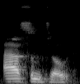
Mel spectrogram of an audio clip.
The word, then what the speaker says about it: asymptote: you spell asymptote and you don't say asymptote okay or any anything weird like that it's it's asymptote okay uh kind of a very uh silent P there okay an asymptote is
